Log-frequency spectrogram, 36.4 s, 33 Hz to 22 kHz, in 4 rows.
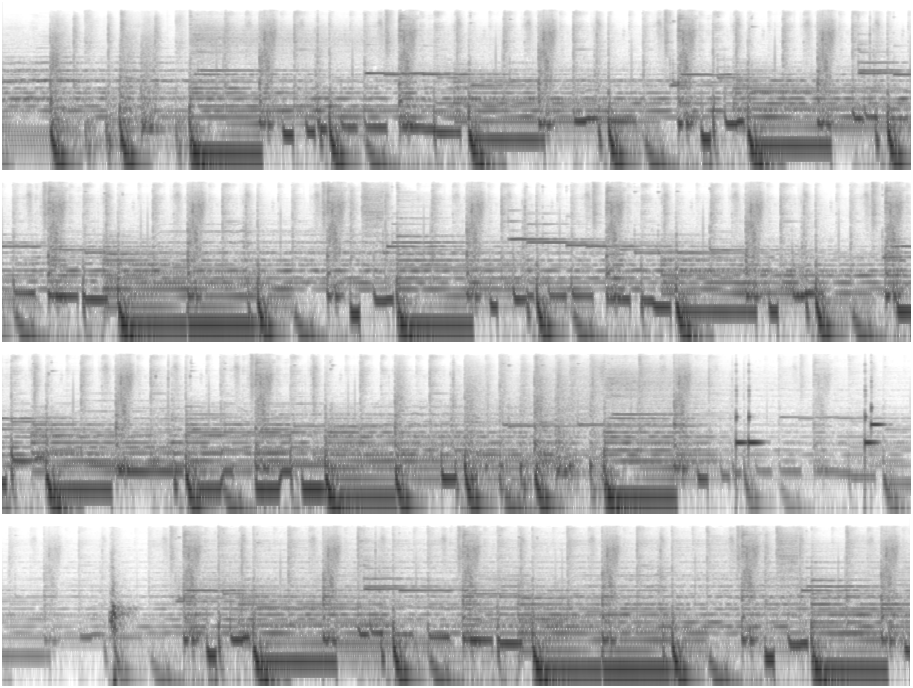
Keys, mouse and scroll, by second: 1.2 m, 4.0 shift+z, 5.5 Tab, 6.2 click, 6.9 Tab, 8.2 alt+click, 9.3 g, 13.7 ctrl+r, 16.2 alt+click, 17.5 shift+click, 18.3 x, 19.3 Tab, 19.8 ctrl+a, 20.6 Tab, 21.2 click, 21.8 ctrl+b, 25.5 Tab, 26.2-27.3 middle drag, 28.1 shift+c, 29.7-30.8 right drag, 32.0 ctrl+a, 33.6 drag, 34.8-36.3 drag.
